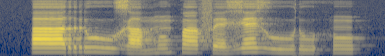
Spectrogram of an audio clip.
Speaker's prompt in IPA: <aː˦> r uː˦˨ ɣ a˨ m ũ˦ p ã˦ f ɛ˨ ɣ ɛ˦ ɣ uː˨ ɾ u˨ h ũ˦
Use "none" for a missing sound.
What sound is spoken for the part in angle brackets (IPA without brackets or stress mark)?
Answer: aː˦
